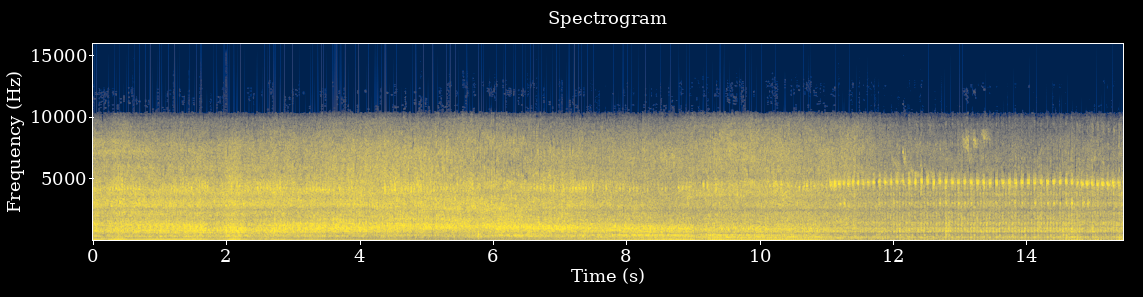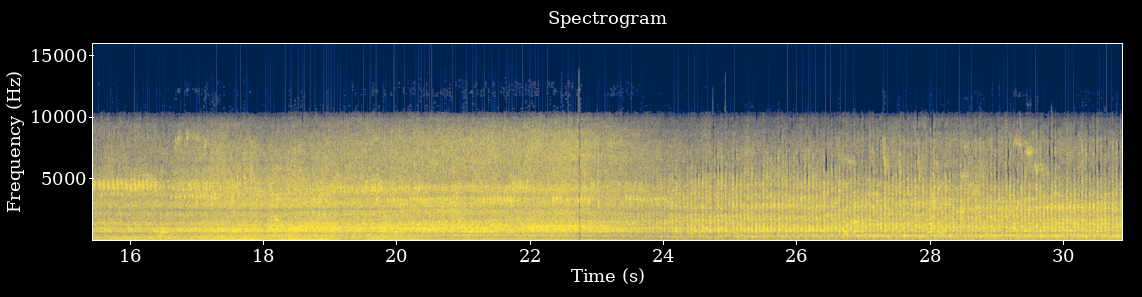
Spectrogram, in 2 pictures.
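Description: Engine of a small four-wheel-drive tractor running steadily, its pitch changing twice along the way. A thin high tone sounds over it for about five seconds around the middle.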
